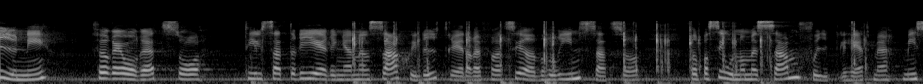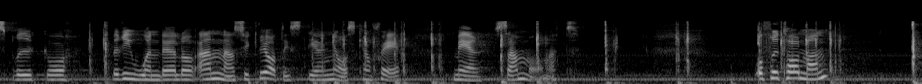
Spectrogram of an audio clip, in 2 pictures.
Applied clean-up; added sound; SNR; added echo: none; Computer keyboard; 8 dB; none.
